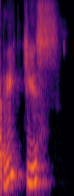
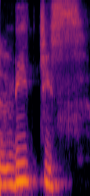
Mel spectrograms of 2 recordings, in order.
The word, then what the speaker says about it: Richeese: Dia tidak dibaca Richeese, tapi dibacanya Licis, gitu.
